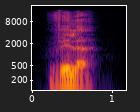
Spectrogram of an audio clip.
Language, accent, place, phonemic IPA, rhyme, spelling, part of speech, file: German, Germany, Berlin, /ˈvɪlə/, -ɪlə, Wille, noun, De-Wille.ogg
- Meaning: will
